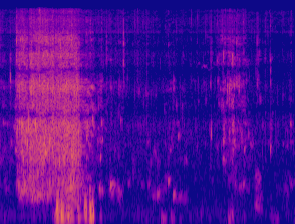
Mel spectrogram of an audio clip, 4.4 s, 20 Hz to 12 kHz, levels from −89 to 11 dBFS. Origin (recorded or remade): recorded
